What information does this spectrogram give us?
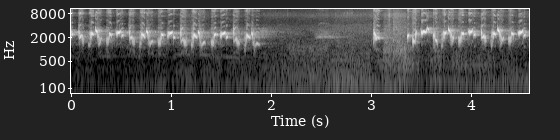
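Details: Sooty-headed bulbul song in varied styles that sparks other bulbuls to sing: fast, dense chattering whistles for two seconds, a quiet gap with faint noise, then the chatter resumes.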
